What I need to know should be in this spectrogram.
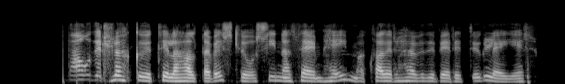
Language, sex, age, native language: Icelandic, female, 50-59, Icelandic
